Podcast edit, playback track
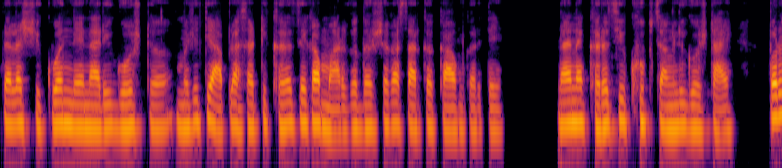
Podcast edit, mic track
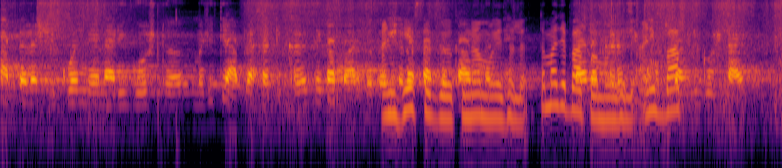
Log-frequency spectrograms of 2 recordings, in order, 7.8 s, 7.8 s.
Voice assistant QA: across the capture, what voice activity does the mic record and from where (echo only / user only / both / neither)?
both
